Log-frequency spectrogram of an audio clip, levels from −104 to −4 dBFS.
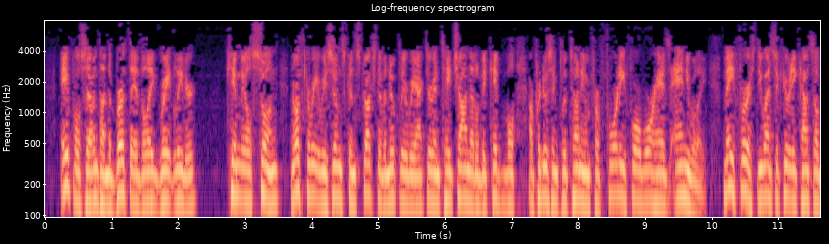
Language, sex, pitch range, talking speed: English, male, 130-145 Hz, 200 wpm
